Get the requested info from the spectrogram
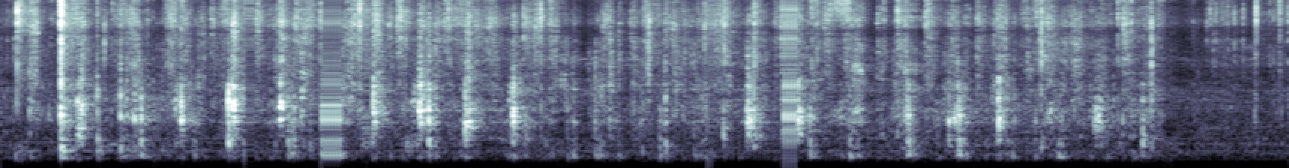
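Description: A spoon clacking and scraping against a bowl as slime is stirred, in an uneven run of short knocks, two or three a second.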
